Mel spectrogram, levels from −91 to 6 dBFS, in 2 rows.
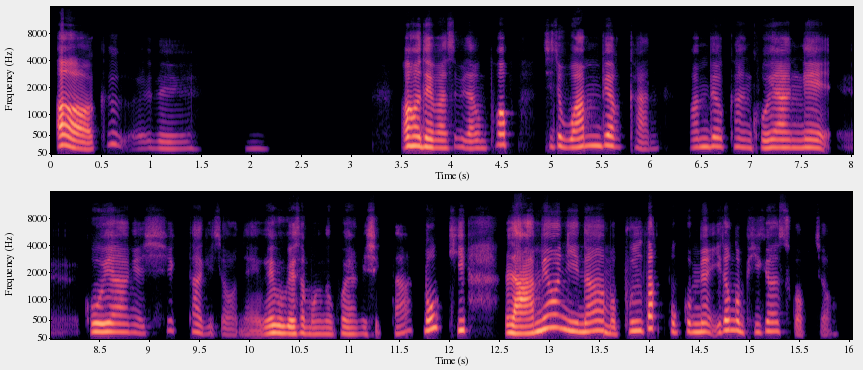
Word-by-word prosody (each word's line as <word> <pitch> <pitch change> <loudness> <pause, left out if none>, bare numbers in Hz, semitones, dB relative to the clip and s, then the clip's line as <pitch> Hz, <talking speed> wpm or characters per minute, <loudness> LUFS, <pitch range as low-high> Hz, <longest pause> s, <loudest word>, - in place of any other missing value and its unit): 아 190 -11 +6
그 275 - -24
으 175 -9 -22
네. 165 0 -16 0.5
음. 165 -1 -30 1.3
아 230 +1 +6
네 210 -2 +5
맞습니다. 185 -1 -7
퍼 260 +6 0 0.3
진짜 225 +1 -5
완벽한, 205 -6 -2 0.3
완벽한 210 0 -7
고향의, 190 0 -3 0.5
고향의 205 -4 +2
식탁이죠. 175 -8 -15
네. 75 +1 -17
외국에서 175 -1 +3
먹는 155 -1 -9
고향의 160 -1 -8
식탁. 170 +7 -13
뭐 265 +5 +4
기 250 0 0 0.4
라면이나 225 - +4
뭐 165 -6 -4
불닭볶음면 220 -5 -1
이런 245 +7 +1
건 235 -4 0
비교할 220 +4 -6
수가 215 - -16
없죠. 155 - -24
200 Hz, 240 characters per minute, -20 LUFS, 170-230 Hz, 1.3 s, 아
